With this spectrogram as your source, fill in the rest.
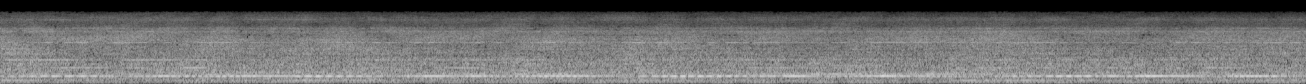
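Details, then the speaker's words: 2000 Dirt Devil Featherlite upright vacuum, test run with a bag after four bearings were rebuilt (two brush roll, two motor): a loud, steady high-pitched motor roar with a constant tone, no rumble or grinding. Motor running normally. "Well, it's certainly not perfect, but with 4 bearings rebuilt, 2 in the brush roll and 2 in the motor, I just bet it's going to sound a little bit better. But this thing was never meant to be quiet, to be sure."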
